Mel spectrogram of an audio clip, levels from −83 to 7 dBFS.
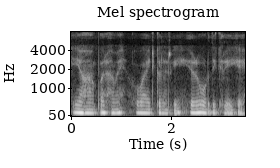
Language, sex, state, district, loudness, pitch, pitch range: Hindi, male, Himachal Pradesh, Shimla, -14 LUFS, 130 Hz, 125-135 Hz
